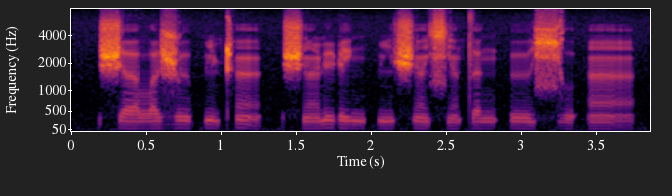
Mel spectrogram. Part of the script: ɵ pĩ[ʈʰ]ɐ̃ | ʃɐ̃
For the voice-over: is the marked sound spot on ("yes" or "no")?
yes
